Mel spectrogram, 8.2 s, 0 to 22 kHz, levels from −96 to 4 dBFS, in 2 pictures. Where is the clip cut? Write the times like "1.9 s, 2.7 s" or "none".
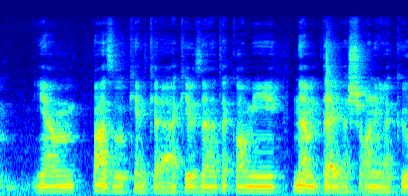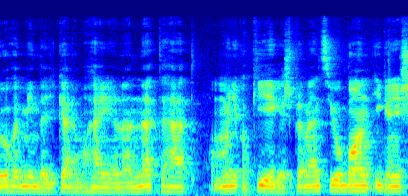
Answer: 2.9 s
